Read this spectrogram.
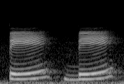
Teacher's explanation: इसमें दोनों होठों से जो है हवा को रोका जाता है। मसलन जो जो लफ्ज़ जिन लफ्ज़ों का तलफ़ुज़ किया जाता है वो पे, बे वगैरह की आवाज़ों को बनाते हैं जब दोनों होंठ हवा को रोकते हैं। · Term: लबी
